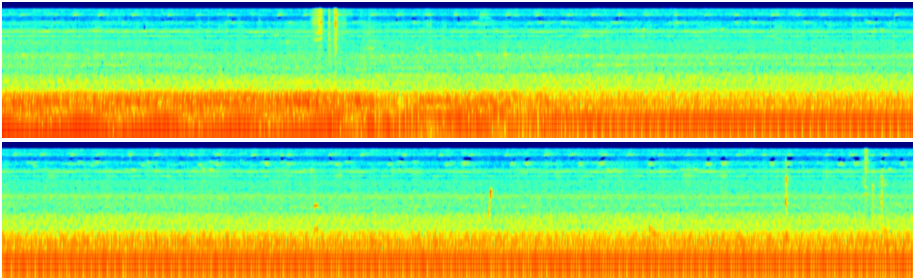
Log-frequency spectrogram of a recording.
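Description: Vehicle engine idling steadily, with a low, even hum that shifts in pitch once about six to eight seconds in.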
